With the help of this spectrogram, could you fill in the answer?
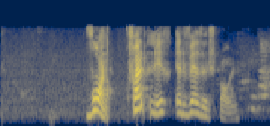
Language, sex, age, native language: Icelandic, male, 18-19, Polish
